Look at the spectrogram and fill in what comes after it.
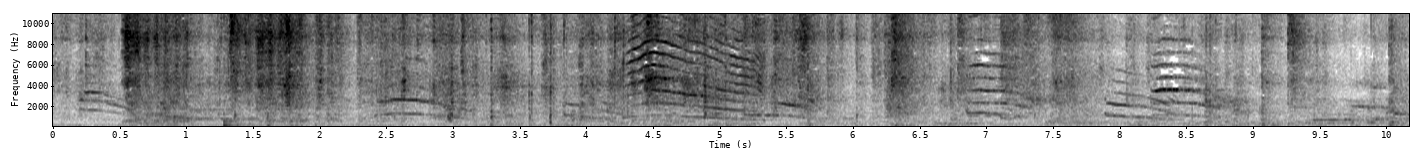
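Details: Sor and Kapov kittens wanting to come out and play, calling in a run of high, thin meows, several overlapping and sliding downward, repeated across the stretch, with faint background voices and low hum.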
